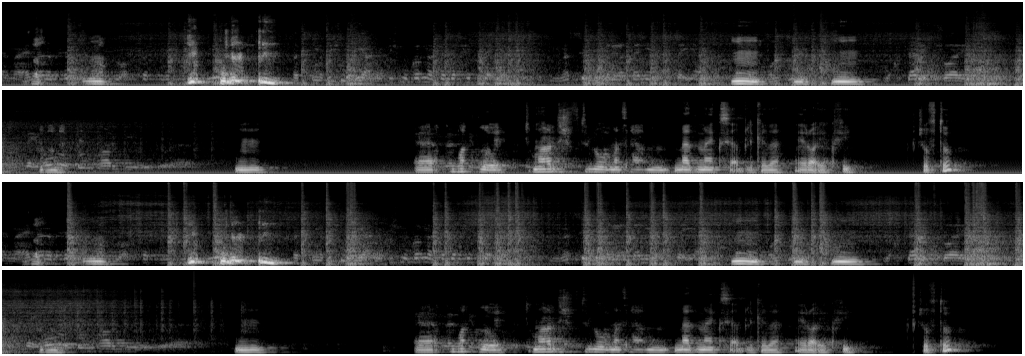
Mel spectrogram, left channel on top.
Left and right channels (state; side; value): noise; left; hum, 27 dB below the sound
